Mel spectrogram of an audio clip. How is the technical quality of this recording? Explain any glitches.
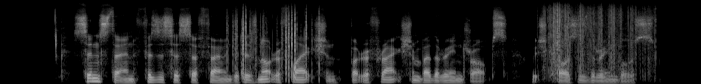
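The recording has two bursts of cable scratch noise. The first runs from 2.27 to 3.32 s, after "then physicists have", and the second from 5.37 to 6.56 s, after "refraction by the raindrops". This is likely a worn cable or connector being moved, so its contact resistance fluctuates rapidly. The result is dense, ragged scratching, about as loud as the speech in the first burst and slightly quieter in the second.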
